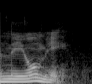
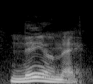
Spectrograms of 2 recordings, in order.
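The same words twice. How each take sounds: First: The stress is on the second syllable. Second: The stress is on the first syllable. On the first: This is not what her parents called her. "they didn't call her Naomi" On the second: This is what her parents called her. "The emphasis on the first syllable, rather than on the second syllable"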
